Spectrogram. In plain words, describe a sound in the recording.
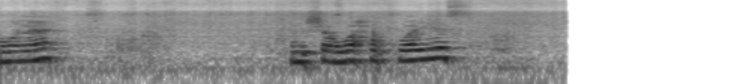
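A spoon scrapes and stirs rice in a pan.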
